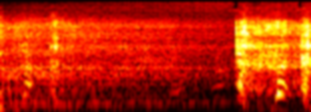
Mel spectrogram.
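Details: Short, harsh cough burst from a young girl giving an enthusiastic religious speech (ceramah) to an audience, after a quieter moment; room noise and music behind.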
